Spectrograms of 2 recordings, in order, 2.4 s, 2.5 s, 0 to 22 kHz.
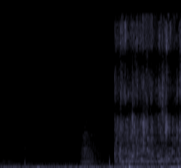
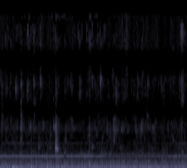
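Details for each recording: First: Whirlpool dishwasher, about 6 years old, after water inlet valve replacement: faint low hum, then a strong steady rush of water filling at full flow; previously hummed, left soap scum, weak fill. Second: Whirlpool dishwasher, about 6 years old, leaving soap scum: a steady electrical hum with a thin high tone over trickling water while filling at cycle start. The owner suspects the solenoid water inlet valve, later confirmed by a spray test.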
